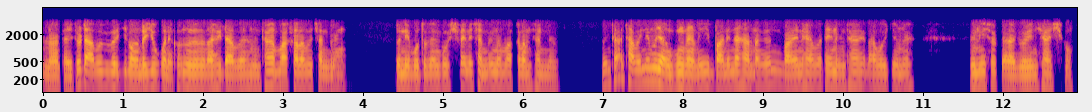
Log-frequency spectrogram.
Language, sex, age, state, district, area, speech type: Bodo, male, 30-45, Assam, Kokrajhar, urban, conversation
